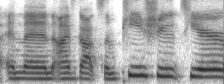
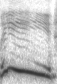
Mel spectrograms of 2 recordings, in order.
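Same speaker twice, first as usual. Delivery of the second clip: excited squeal; 13 semitones higher than usual. Real, not acted. Excited squeal about new skateboard.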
